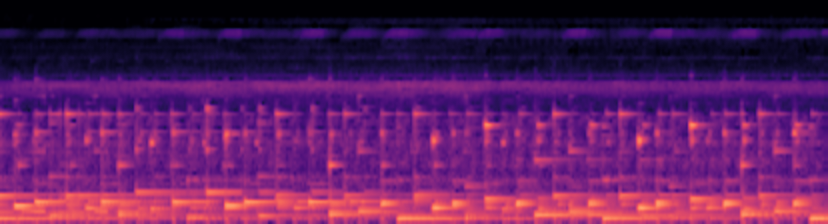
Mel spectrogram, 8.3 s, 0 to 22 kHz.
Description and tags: Bells Loop
Dreamy Bells sequence with background insects and night sounds. Produced with Absynth 3, from Native Instruments.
